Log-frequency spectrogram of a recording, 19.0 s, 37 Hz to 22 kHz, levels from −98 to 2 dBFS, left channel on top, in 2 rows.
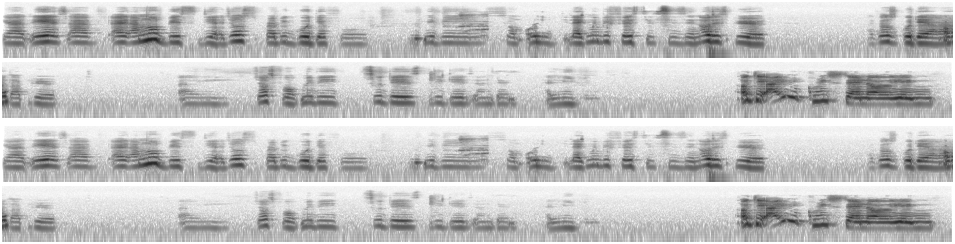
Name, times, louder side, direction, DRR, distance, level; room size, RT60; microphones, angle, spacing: voice 1, 0.0-3.6 4.2-4.8 5.0-7.6 8.8-10.0 11.3-11.7 12.1-12.8 13.2-14.6 15.0-15.2, left 4 dB, 50° left, 0.8 m, -29 dB
voice 2, 4.6-4.9 9.4-9.6 16.9-18.8, equal, 5° left, 2.8 m, -22 dB
head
